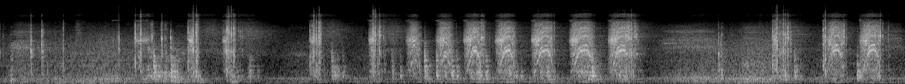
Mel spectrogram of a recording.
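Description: A socket wrench spins a strut nut off a Volkswagen Jetta in a repair shop, making a run of close, loud ratcheting bursts in a rapid, uneven rhythm, with short pauses between spins.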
